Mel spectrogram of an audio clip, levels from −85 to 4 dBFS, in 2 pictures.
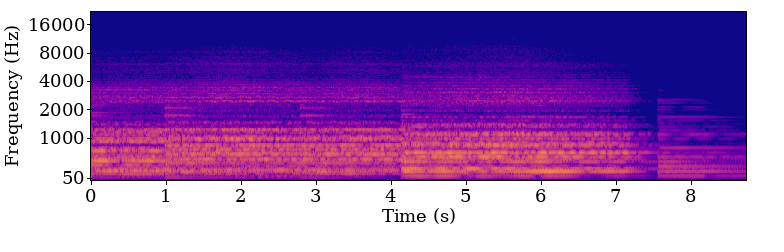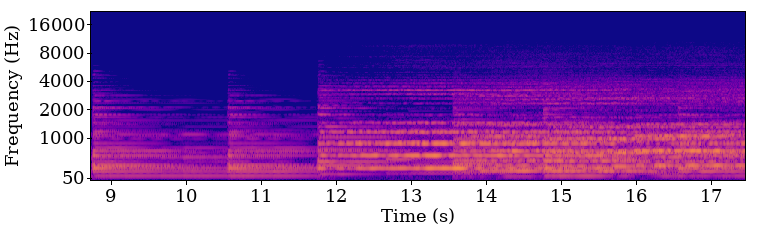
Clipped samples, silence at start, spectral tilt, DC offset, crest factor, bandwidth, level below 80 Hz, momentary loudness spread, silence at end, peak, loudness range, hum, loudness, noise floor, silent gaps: under 0.1%; 0 s; -6.5 dB/octave; under 0.1%; 16 dB; 11.5 kHz; -70 dBFS; 17 LU; 0 s; -14 dBFS; 12 LU; none; -29 LUFS; -50 dBFS; none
